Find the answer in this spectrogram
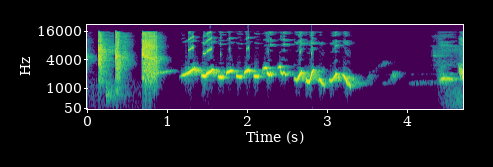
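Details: Two harsh noisy bursts, then a long rapid chain of zigzag whistled notes descending slightly, from a night-time white-rumped shama song meant to get a bird singing.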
